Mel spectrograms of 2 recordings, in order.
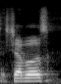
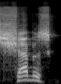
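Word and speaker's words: Shabbos: Shabos. Yeah. Okay. Yeah. It's Shabas What the is up with you Asians? You can't pronounce it. Shabas.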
